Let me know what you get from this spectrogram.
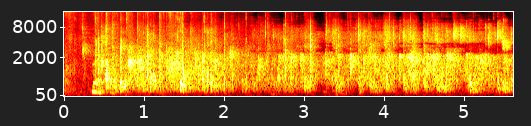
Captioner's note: audience applauding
